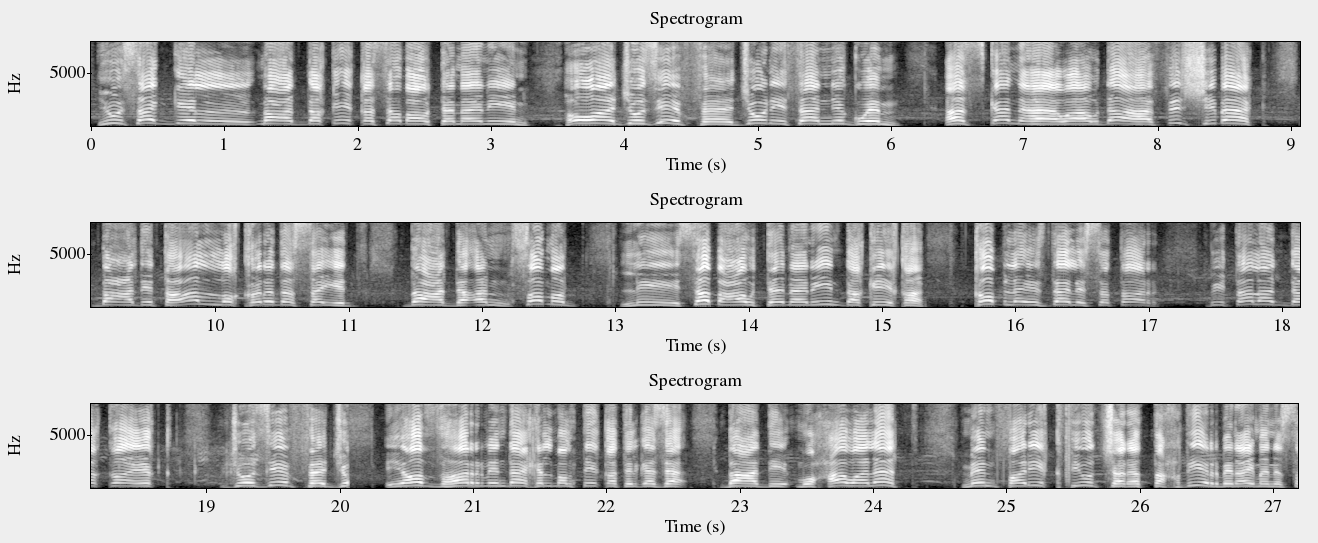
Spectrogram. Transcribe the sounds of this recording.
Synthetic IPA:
jʊsaɡːalmaʕad̪ːaqiːqɑsabʕawt̪amaniːn | hʊwːad͡ʒʊziːfd͡ʒuːniθaːnjɪɡwɪm | ʔaskanhawɪʔawd̪aːhafiʃːɪbaːk | baʕd̪ɪt̪ːaʕalːʊqɾˤɑd̪ˤɑsːajːɪd̪ | baʕd̪ʔansˤɑmɑd̪ˤ | lɪsabʕawt̪amaniːnd̪aqiːqɑ | qablʔɪsd̪aːlɪsːɨt̪ˤɑːɾˤ | bɪt̪alat̪̚d̪ɑqɑːʔɪq | d͡ʒuːziːfd͡ʒ | jɑðˤhɑɾˤmɪnd̪aːxɪlmɪnt̪ˤiːqɑlɡazaːʔ | baʕd̪mʊħaːwalaːt̪ | mɪnfaɾiːqfjuːt̪t͡ʃɑɾˤʔɪt̪ːɑħd̪ˤiːɾmɪnʔajmanɪsˤːɑ

